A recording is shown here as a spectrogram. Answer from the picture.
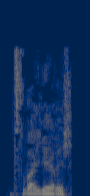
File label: "zweijährig", German; adjectives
